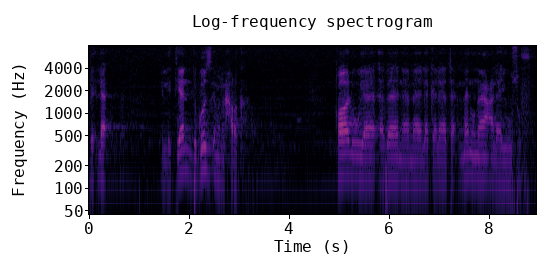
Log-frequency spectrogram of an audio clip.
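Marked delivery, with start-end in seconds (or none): 4.9-8.8 slow verse, تأمننا with a quick partial damma on the nun; recited with rawm. Shown as a demonstration. Teacher demonstrates rawm in the verse, slow and careful. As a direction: give a brief fraction of the damma on the nun in تأمننا. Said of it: "هتجيب الضمة بتاعت النون بس بسرعة".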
